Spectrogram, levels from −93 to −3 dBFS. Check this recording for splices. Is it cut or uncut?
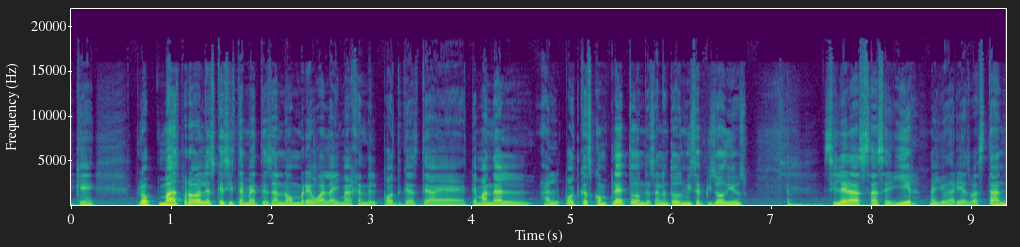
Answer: cut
